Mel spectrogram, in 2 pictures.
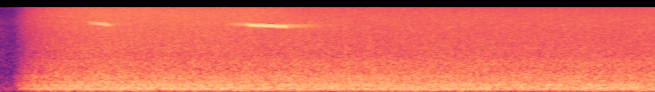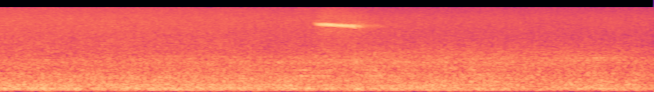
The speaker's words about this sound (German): Ich weiß, das war sehr leise, aber das ist, wie es ist. Also so hat man diesen Vogel. Und zwar ist das ein drosselartiger Vogel. Das ist die Rotdrossel, eine wirklich unfassbar hübsche ähm, Drosselart. Und die brütet vor allem in Skandinavien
